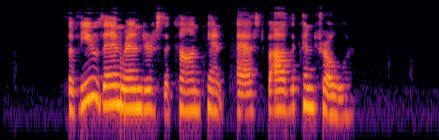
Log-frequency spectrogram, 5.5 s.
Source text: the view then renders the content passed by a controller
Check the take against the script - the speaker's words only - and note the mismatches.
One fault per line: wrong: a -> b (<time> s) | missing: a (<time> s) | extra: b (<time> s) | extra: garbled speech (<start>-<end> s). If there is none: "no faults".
wrong: a -> the (3.6 s)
